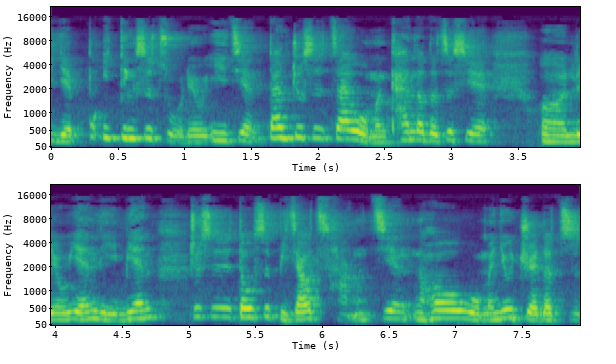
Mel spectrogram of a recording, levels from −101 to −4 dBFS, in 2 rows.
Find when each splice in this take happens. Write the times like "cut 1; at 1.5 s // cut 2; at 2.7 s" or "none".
none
